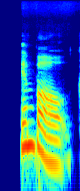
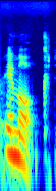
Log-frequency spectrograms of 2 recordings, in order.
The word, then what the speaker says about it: Imbolc: Imbolc or Imbolc, depending on who you ask.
